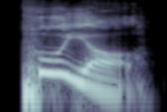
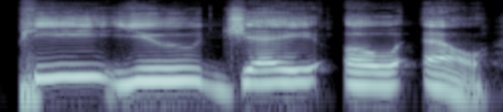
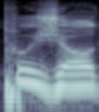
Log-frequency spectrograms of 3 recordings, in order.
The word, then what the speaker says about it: Pujol: It's called Pujol. That's how they pronounce it. Pujol. So I would pronounce it Pujol just from Pujols, right? Like from Albert Pujols. But I believe the guy behind the desk said we pronounce it Pujol.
